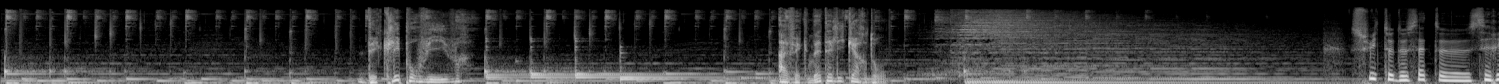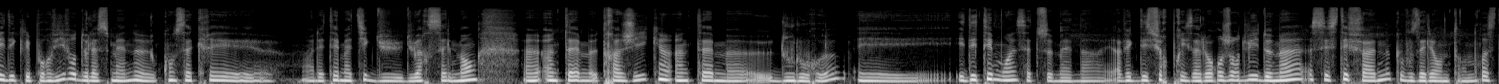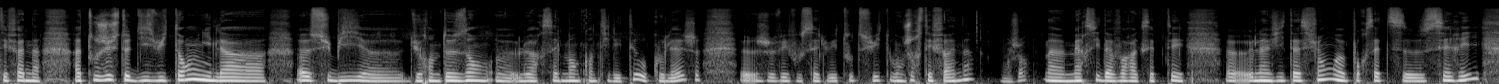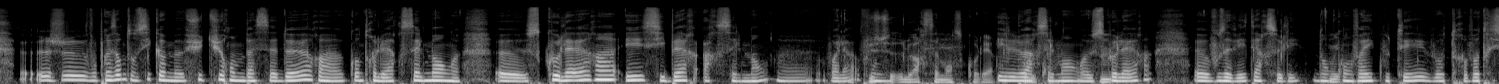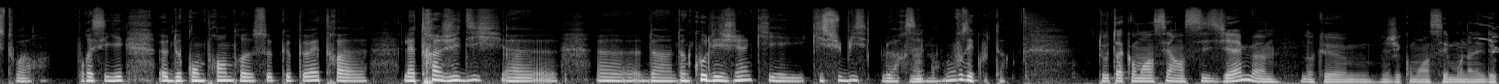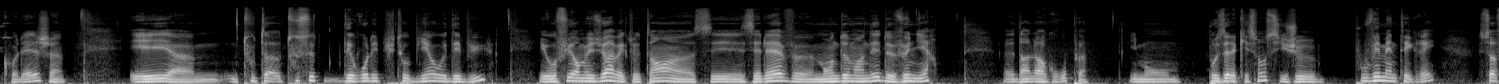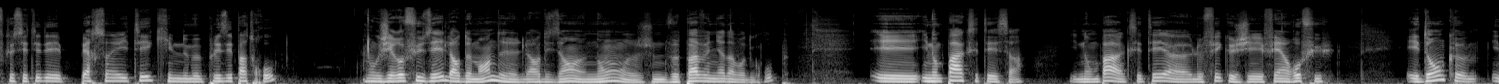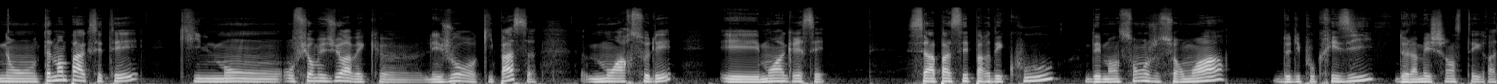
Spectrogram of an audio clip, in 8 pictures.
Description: [ Rediffusion ] Le harcèlement détruit des vies
Témoignages \ Des clés pour vivre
